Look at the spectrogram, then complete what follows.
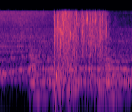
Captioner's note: squish!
